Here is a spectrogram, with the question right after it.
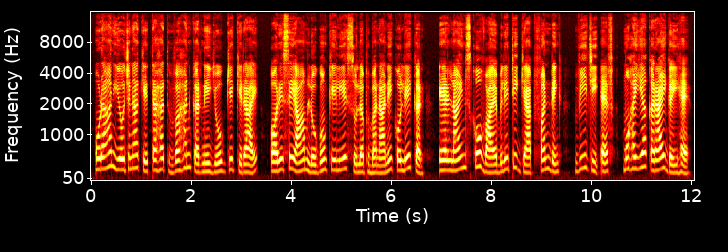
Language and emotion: Hindi, neutral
